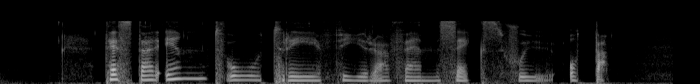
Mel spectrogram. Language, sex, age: Swedish, female, 63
